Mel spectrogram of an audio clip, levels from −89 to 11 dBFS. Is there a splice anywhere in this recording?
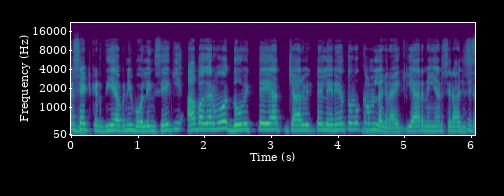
no; 0 cuts

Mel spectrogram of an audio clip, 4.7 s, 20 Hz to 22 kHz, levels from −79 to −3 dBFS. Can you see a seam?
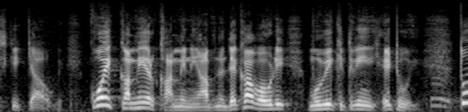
no; 0 cuts

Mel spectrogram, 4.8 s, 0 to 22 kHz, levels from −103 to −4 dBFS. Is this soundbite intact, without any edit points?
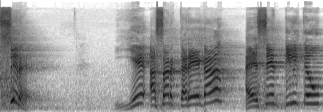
yes; 0 cuts

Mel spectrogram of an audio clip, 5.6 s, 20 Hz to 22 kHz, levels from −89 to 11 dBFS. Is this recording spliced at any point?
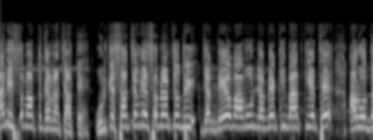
yes; 2 cuts; at 1.3 s, 3.0 s

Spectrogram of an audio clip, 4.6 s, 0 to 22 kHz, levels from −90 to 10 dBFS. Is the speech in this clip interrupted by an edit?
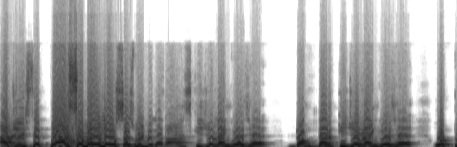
yes; 1 cut; at 1.9 s

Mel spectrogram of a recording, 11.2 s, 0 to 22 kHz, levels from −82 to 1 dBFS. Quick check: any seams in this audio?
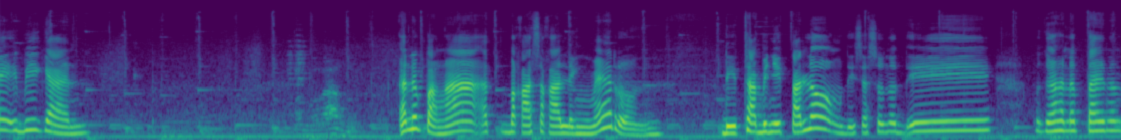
no; 0 cuts

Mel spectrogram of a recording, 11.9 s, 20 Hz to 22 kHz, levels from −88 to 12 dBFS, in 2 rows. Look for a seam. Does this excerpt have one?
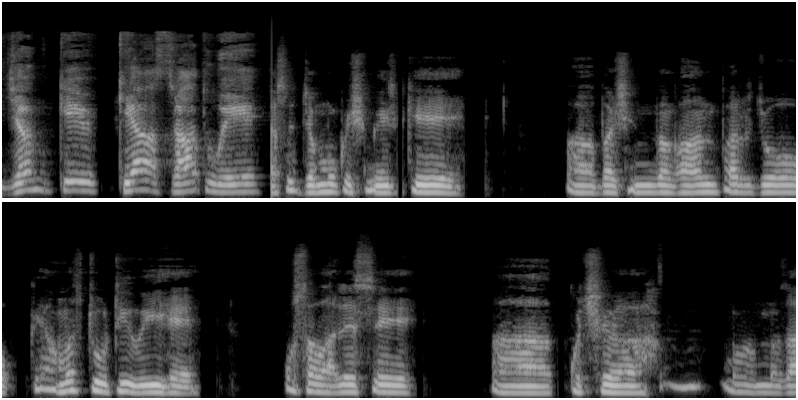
yes; 1 cut; at 2.1 s

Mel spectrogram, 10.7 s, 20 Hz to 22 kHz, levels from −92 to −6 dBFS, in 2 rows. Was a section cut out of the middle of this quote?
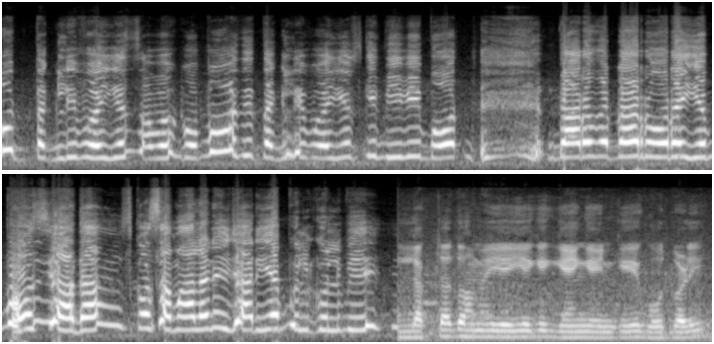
yes; 1 cut; at 8.3 s

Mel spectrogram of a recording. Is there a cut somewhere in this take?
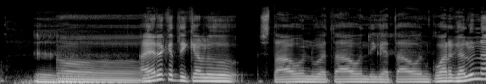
yes; 1 cut; at 1.4 s

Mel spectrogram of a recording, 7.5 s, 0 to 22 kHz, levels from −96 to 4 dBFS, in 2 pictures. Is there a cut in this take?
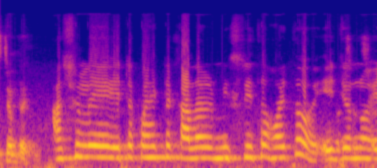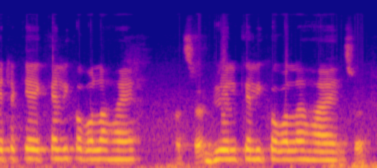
no; 0 cuts

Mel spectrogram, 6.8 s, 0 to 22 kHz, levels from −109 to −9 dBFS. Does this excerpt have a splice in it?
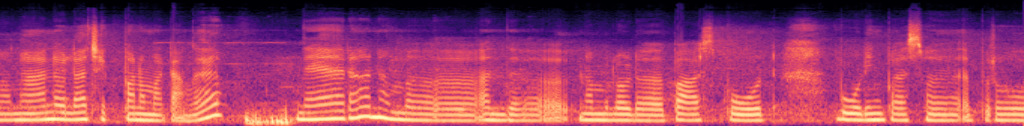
no; 0 cuts

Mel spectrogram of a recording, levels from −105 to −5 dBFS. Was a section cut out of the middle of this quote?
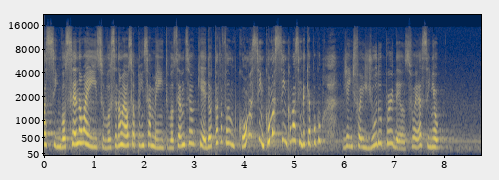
no; 0 cuts

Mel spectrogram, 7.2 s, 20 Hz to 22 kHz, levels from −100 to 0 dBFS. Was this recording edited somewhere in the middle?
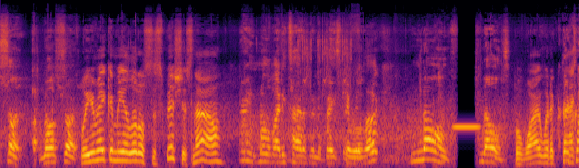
yes; 2 cuts; at 2.9 s, 6.3 s

